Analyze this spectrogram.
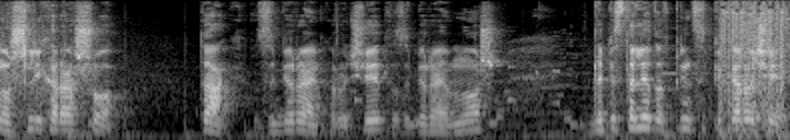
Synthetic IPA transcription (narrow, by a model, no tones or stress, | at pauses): nolʲixəɾɐʂo̞ | t̪akzəbʲɪɾajɪmkɐɾo̞t͡ɕɪɛt̪əzəbʲɪɾajɪmno̞ʂ | d̪lʲɐpʲɪst̪ɐlʲe̞t̪əfpɾʲint̪sɨ̥pʲɪkɐɾo̞t͡ɕɪ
